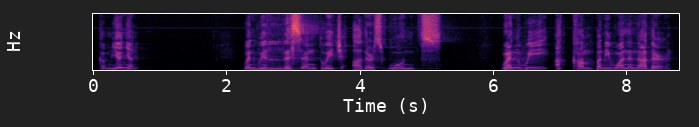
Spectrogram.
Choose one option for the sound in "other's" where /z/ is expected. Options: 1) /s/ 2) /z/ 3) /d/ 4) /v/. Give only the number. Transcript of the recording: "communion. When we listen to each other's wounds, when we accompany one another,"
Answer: 1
